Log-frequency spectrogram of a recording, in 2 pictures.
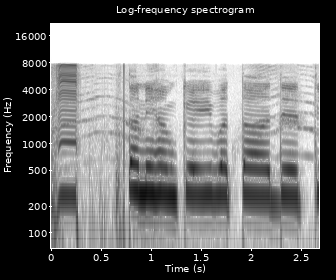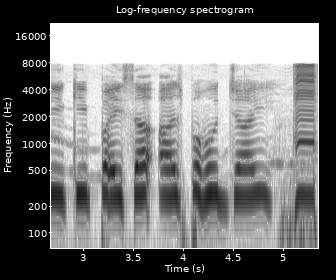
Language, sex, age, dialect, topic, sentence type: Bhojpuri, female, 18-24, Western, banking, question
